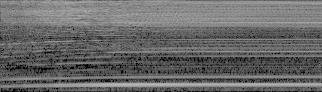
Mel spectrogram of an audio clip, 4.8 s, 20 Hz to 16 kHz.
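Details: Heljan Class 23 model locomotive motor, removed and bench-tested on a test circuit with an ammeter while investigating slow, clunky running. Clean steady whir rising slightly in pitch, then holding even, no grinding or ticking. Motor healthy, not on its way out.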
